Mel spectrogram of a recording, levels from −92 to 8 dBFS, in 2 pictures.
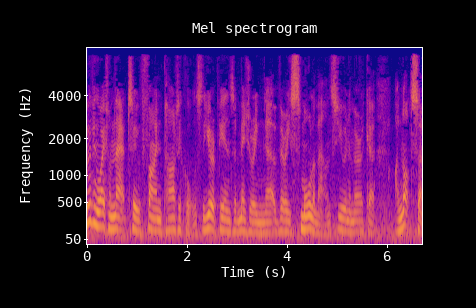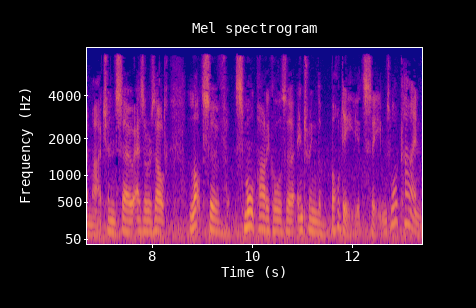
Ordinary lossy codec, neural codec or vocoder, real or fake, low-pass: MP3, 32 kbps; none; real; 7.2 kHz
